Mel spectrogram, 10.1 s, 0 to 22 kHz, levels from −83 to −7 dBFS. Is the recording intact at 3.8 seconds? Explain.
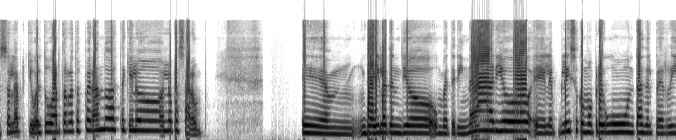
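Yes, the speech at 3.8 seconds plays through intact, with no audible fault at that moment.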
